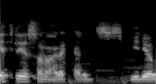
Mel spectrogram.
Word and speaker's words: Suspiria: Mas Suspiria ou Suspira? Suspiria, né? – Suspiria.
